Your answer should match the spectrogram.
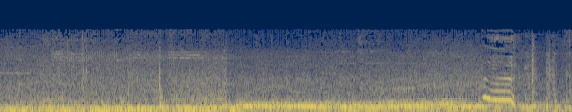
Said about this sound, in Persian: ای بابا این ترافیک هم تیر اصفن دیگه داره ما رو دیوونه میکنه به خدا.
